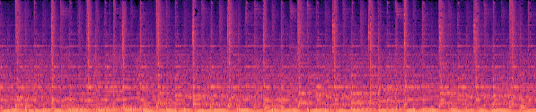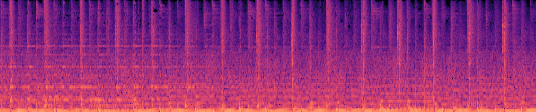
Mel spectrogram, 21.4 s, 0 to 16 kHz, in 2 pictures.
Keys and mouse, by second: 0.9 click, 1.3 click, 4.3 click, 5.4 click, 6.4 click, 7.8 ctrl+a, 7.9 click, 8.6 click, 9.1 click, 9.2 space, 9.3 click, 9.5 click, 9.7 ctrl+a, 10.2 click, 10.7 space, 10.8 ctrl+shift+click, 11.1 space, 11.3 space, 11.6 F12, 11.8 space, 12.3 ctrl+shift+f, 12.8 click, 13.0 click, 13.7 click, 13.9 g, 14.3 click, 14.6 click, 15.1 click, 15.3 click, 15.6 click, 15.9 click, 16.1 space, 16.1 F12, 16.3 space, 16.5 click, 17.3 click, 17.7 click, 18.0 click, 18.5 click, 18.7 click, 18.7 space, 19.2 click, 19.4 space, 19.7 click, 20.5 click, 20.7 space, 21.0 click, 21.2 ctrl+shift+click.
